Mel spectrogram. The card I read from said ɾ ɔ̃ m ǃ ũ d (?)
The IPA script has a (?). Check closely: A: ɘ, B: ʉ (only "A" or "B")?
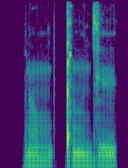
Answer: A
